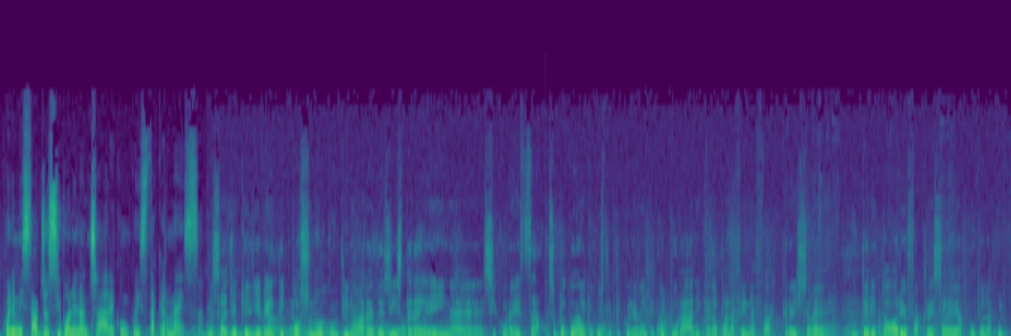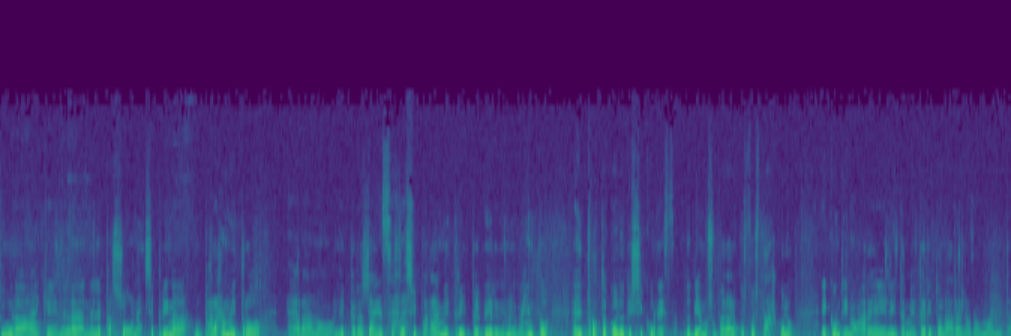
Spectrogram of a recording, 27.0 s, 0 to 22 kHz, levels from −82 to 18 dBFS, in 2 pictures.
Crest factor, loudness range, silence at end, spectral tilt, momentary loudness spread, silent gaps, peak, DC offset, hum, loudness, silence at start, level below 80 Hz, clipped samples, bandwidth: 18 dB; 4 LU; 0 s; -5 dB/octave; 9 LU; none; 0 dBFS; under 0.1%; none; -19 LUFS; 0 s; -38 dBFS; under 0.1%; 16 kHz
